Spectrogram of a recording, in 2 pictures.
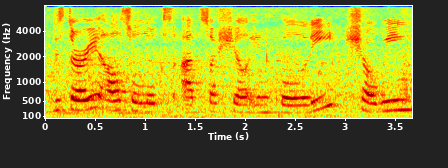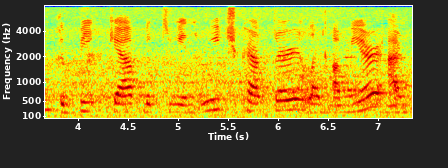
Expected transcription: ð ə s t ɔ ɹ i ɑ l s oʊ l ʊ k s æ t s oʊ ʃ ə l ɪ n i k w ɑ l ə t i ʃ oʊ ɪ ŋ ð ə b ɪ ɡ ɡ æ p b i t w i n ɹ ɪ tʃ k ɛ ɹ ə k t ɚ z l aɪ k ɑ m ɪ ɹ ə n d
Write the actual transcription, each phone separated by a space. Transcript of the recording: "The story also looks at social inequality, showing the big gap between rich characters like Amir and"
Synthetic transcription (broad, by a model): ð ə s t ɔ ɹ i ɑ l s oʊ l ʊ k s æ t s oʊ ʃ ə l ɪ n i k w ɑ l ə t i ʃ oʊ ɪ ŋ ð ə b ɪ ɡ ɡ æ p b i t w i n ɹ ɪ tʃ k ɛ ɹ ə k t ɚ l aɪ k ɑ m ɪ ɹ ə n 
